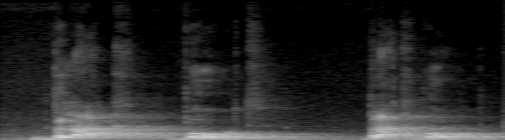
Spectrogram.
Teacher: It's one word, one compound. Now, we always stress the first part, clear, which is black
